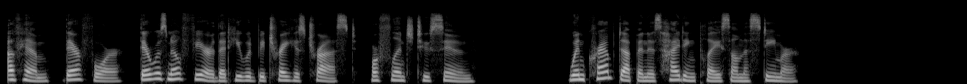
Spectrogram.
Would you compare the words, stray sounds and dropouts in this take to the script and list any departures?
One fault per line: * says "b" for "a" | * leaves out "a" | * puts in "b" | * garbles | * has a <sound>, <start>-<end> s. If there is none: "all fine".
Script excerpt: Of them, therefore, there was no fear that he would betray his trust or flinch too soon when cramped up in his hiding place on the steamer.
* says "him" for "them"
